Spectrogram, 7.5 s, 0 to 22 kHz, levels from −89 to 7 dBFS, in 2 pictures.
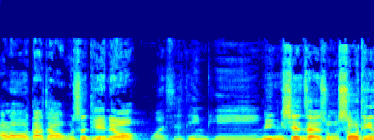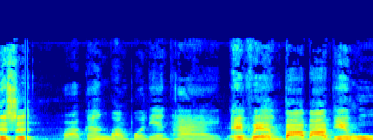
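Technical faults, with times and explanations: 3.99 to 4.03 s, corrupt frame muted: the speech cuts out abruptly to silence for about 40 ms, then picks up right where it should. Some compressed frames got damaged bits, the decoder wouldn't accept them, and the player filled the gap with silence. A 40 ms hole fits two dropped 20 ms frames. Timing stays intact, so nothing after the gap is shifted, but the sudden edge makes it sound like a quick dropout.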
